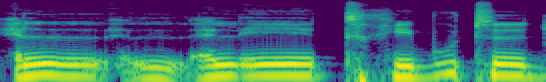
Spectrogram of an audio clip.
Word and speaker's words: LE Tribute: wie spricht man den aus? Und eigentlich sagten sie, ja, würde man LE Tribute Gin, kommt eigentlich aus Spanien, ist eine dieser ähm, Zitrus-Aroma-Bomben sozusagen und ähm, einfach eine ganz tolle Flasche.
